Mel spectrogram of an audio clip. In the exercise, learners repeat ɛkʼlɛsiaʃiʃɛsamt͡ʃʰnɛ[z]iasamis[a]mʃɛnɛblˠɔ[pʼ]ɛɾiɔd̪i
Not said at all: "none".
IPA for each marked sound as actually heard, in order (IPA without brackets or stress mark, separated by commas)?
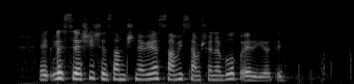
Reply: v, a, pʼ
